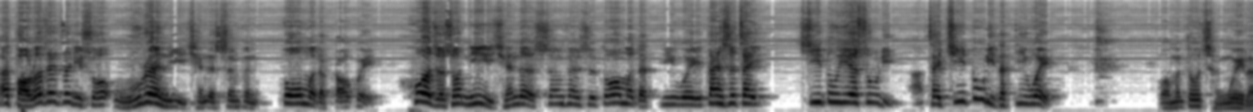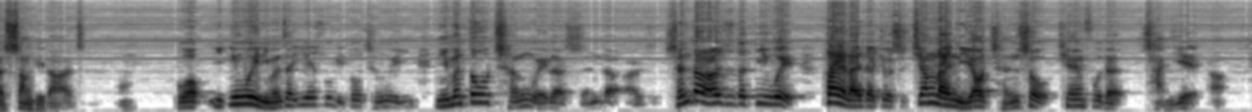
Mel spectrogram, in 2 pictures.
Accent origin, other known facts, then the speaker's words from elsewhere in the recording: China; 我们中国人不会这么做啊，中国人通常要等老子死了以后才分给你们啊。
